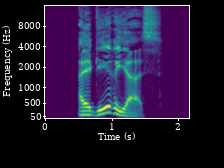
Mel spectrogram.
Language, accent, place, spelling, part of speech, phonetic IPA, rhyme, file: German, Germany, Berlin, Algeriers, noun, [alˈɡeːʁiɐs], -eːʁiɐs, De-Algeriers.ogg
- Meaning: genitive singular of Algerier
